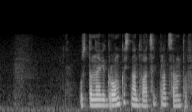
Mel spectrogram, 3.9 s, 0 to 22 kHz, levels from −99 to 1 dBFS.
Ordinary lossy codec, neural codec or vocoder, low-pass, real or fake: none; vocoder, 22.05 kHz, 80 mel bands, Vocos; 7.2 kHz; fake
